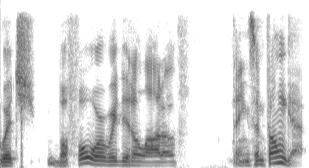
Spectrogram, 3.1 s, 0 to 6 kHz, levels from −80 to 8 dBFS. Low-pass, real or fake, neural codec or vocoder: 5.4 kHz; real; none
